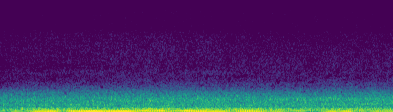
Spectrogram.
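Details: Newly installed Ventisol Zonda inverter ceiling fan, run at high speed (setting five): steady, low whooshing rumble of moving air with no ticking, rubbing or wobble; running smoothly.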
